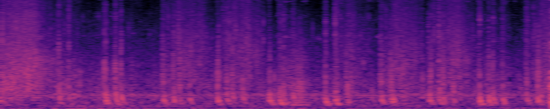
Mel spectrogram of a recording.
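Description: Horse hooves clopping in a steady walking-to-trotting rhythm while riding in Assassin's Creed Mirage, a quiet, close series of dull thuds continuing throughout.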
